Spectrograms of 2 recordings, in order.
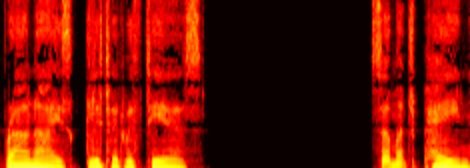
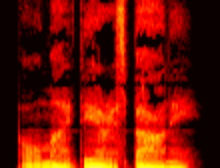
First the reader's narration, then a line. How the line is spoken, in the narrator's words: The older woman murmured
